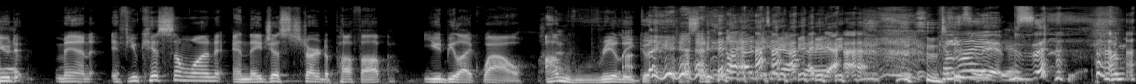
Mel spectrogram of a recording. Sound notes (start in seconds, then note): 6.2 all laughing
